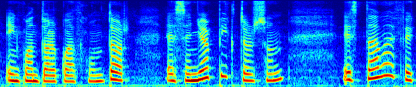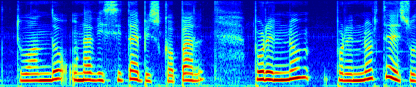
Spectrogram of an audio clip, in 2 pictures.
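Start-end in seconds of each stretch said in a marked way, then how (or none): none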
